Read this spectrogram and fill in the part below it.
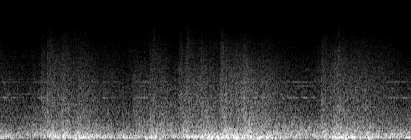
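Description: Heavy guns boom and shells explode with deep rumbling blasts.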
